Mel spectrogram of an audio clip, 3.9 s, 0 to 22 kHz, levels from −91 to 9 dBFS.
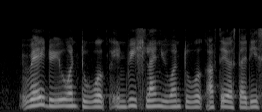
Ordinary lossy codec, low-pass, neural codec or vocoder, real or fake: none; none; none; real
